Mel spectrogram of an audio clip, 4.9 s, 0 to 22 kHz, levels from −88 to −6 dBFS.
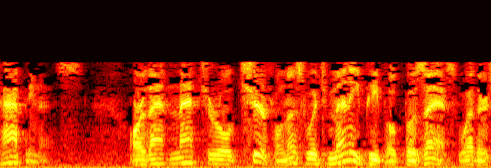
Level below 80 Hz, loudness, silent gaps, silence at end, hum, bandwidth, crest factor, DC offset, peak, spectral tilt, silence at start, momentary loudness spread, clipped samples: -46 dBFS; -22 LUFS; none; 0 s; none; 5 kHz; 16 dB; 0.8%; -8 dBFS; -10 dB/octave; 0 s; 14 LU; under 0.1%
